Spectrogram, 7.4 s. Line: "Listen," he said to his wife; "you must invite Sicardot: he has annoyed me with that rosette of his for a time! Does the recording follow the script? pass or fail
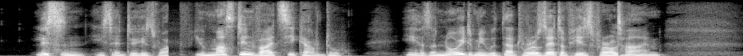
pass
